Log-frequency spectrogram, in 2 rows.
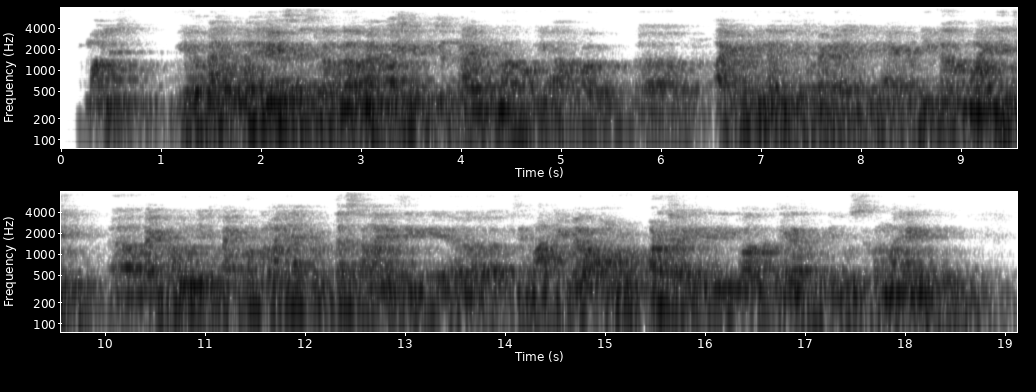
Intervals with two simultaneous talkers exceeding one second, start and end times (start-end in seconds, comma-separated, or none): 1.2-3.6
